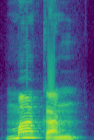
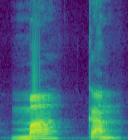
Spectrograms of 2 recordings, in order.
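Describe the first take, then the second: First: The word is said smoothly in one piece. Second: The word is split with pauses between syllables. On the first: It is shown as a whole word. "Makan inilah yang disebut dengan kata" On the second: It is shown as separate syllables. "Inilah yang disebut dengan suku kata"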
